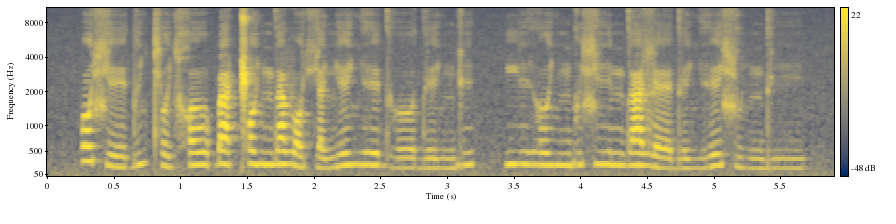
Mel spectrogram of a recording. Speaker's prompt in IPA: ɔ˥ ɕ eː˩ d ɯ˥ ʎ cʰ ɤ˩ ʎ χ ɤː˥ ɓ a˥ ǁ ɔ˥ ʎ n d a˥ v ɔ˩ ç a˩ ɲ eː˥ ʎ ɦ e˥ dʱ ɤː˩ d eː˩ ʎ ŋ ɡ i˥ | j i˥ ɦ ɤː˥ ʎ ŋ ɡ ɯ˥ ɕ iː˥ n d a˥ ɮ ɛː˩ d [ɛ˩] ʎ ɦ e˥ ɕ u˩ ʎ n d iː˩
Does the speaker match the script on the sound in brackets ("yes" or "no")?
no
